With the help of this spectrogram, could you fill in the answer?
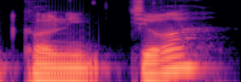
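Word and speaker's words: こんにちは: The same can be said about wa in konnichiwa. It is pronounced as wa, but spelled as ha.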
